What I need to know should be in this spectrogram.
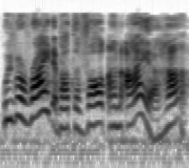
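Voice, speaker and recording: An eager female crewmate in a video game. She speaks informally and with enthusiasm at a middle pitch, in a reverberant space with faint ambient noise. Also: sing-song, brisk, fairly bright tone. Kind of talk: video game cutscene dialogue. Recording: echoey hall, background ambience noise.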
